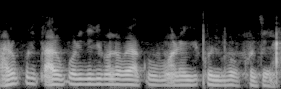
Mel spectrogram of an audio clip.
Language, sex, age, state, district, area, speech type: Assamese, male, 60+, Assam, Udalguri, rural, spontaneous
